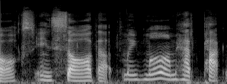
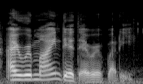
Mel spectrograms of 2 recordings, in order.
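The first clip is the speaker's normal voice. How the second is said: ordinary delivery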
